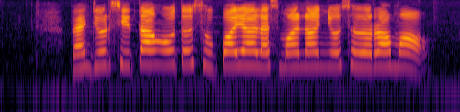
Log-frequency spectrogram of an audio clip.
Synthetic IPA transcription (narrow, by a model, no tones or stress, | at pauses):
b̥a̤ɲd͡ʒʊrsit̪aŋut̪ʊsupajalasmɔnɔɲusəlɾɔmɔ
